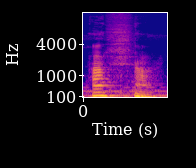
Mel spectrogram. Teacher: tenemos simplemente aire que sale por la nariz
